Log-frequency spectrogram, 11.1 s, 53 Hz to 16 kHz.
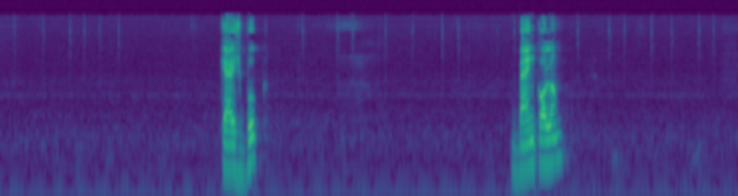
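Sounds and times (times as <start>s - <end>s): stylus ticking on tablet: 0.0s - 2.0s, 4.4s - 7.6s, 8.5s - 10.9s
low steady hum: 0.0s - 11.0s.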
